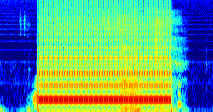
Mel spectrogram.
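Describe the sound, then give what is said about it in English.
An outgoing phone call's ringback tone: a single loud, steady ring lasting about two seconds, buzzy and rich in overtones, beginning and ending abruptly with silence on either side. “Yeah, a lot of people do come to this show because they're like, man, I love the way that that phone rings.”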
